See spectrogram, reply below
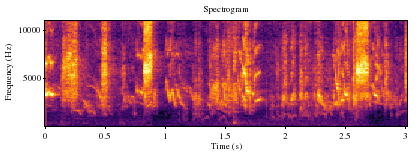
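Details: Pet budgerigar breeding pair giving a busy stream of high, scratchy chirps and short squawks, irregular bursts of bright chatter with brief pauses and no other clear sounds.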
